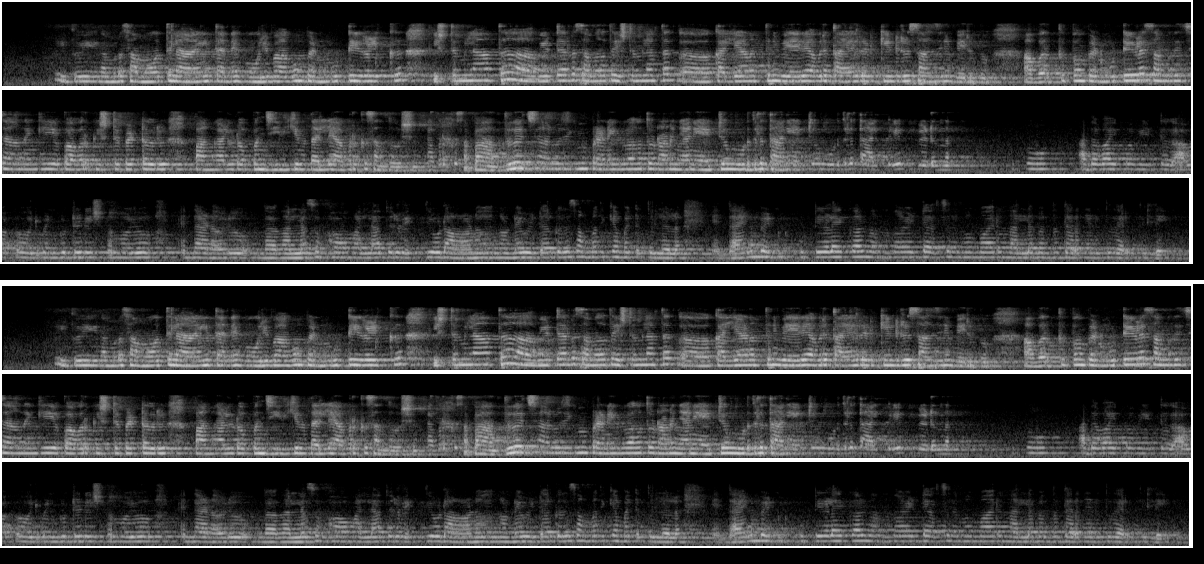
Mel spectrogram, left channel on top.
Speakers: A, on the right; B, on the left.
A: ഇപ്പോ ഈ നമ്മുടെ സമൂഹത്തിലാങ്ങി തന്നെ ഭൂരിഭാഗം പെൺകുട്ടികൾക്ക് ഇഷ ഇഷ്ടമില്ലാത്ത വീട്ടാരുടെ സമൂഹത്തിൽ ഇഷ്ടമില്ലാത്ത ക കല്യാണത്തിന് വേരെ അവര് തയ്യാറെടുത്ത ക്കേണ്ടൊരു സാഹചര്യം വരുന്നു. അവർക്കിപ്പം പെൺകുട്ടികളെ സംബന്ധിച്ചാന്നെങ്കിൽ ഇപ്പ വർക്ക് ഇഷ് ഷ്ട്ടപ്പെട്ട ഒരു പങ്കാളിയുടെ ഒപ്പം ജീവിക്കുന്നത തല്ലേ അവർക്ക് സന്തോഷം.
B: അവർക്ക്
A: അപ്പൊ അത് വെച്ച് ആലോചിക്കുമ്പോ പ്രണയ വിവാഹത്തോടാണ് ഞാൻ ഏറ്റവും കൂടുതല്
B: ഏറ്റവും കൂടുതൽ താല്പര്യപ്പെടുന്നത് ഇപ്പോ അഥവാ ഇപ്പ വീട്ട് അവ പ്പൊ ഒരു പെൺകുട്ടിയുടെ ഇഷ്ടം ഒരു എന്താണ് ഒരു എന്താ നല്ല സ്വഭാവമല്ലാത്തൊരു വ്യക്തിയോടാണ് എന്നുണ്ടെ വീട്ടുകാർക്ക് അത് സമ്മതിക്കാൻ പറ്റത്തില്ലല്ലോ? എന്തായാലും പെൺ കുട്ടികളെക്കാൾ നന്നായിട്ട് അച്ഛനമ്മമാരും നല്ല ബന്ധം തെരഞ്ഞെടുത്ത് തരത്തില്ലേ?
